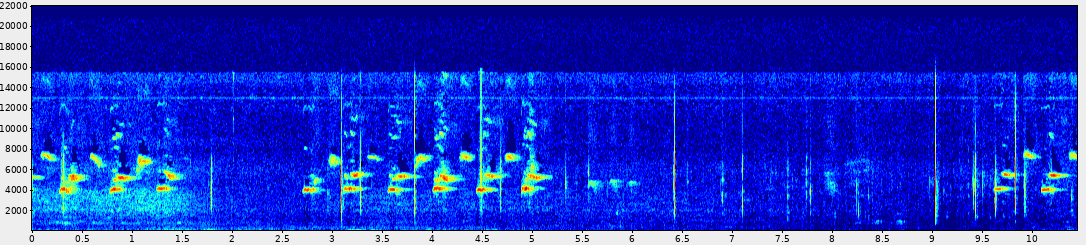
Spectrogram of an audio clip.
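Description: A great tit sings quick, high, thin repeated two-note phrases for about five seconds, followed by scattered sharp clicks and brief chirps over a faint low rumble.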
